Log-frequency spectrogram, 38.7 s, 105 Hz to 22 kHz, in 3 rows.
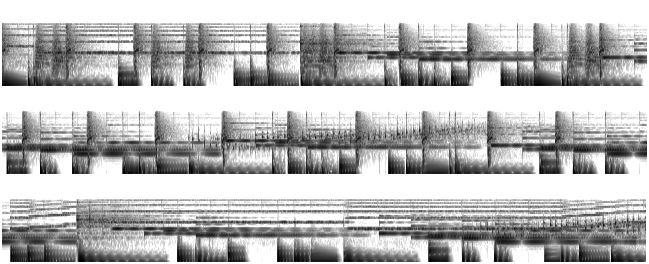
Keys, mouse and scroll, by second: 0.5 b, 1.1 scroll down 2, 4.2 click, 5.3 scroll up 2, 6.8 click, 6.9 click, 8.6 click, 8.7 click, 9.7 click, 9.8 click, 10.9 click, 11.0 click, 11.7 scroll up 2, 12.1 right click, 13.5 click, 15.0 click, 16.9 click, 17.2 click, 17.5 click, 18.8 right click, 19.1 right click, 21.6 middle click, 22.5 scroll up 2, 22.7 right click, 22.9 right click, 24.6 click, 24.7 click, 25.4 b, 26.0 scroll down 2, 26.7 scroll down 2, 26.8 middle click, 28.2 middle click, 28.9 scroll down 1, 29.8 middle click, 31.0 middle click, 32.2 middle click, 32.7 click, 32.8 click, 33.4 scroll up 2, 35.0 scroll down 2, 36.2 middle click, 38.0 p.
